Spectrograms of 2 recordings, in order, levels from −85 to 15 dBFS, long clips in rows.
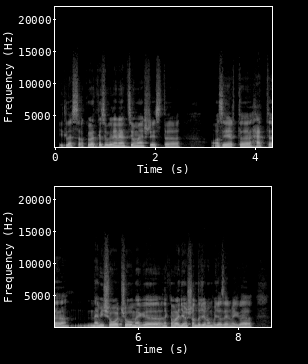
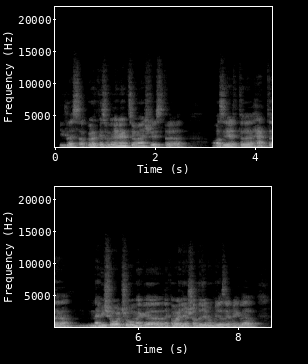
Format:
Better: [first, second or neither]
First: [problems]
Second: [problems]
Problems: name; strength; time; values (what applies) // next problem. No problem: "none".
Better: first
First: none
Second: off-mic speech; far // room echo; slight; dies away in 0.3 s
